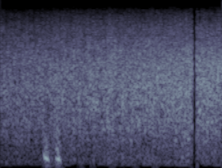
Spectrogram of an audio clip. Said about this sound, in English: Do we have any applause on the song we could possibly play right now? We could just actually applaud.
